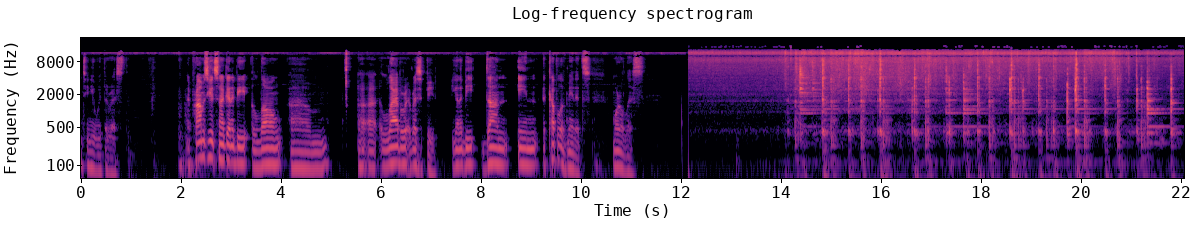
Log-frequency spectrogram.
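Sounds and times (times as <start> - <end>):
onion sizzling in oil: 12.2 - 22.0
utensil scraping a pot: 14.0 - 22.0.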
